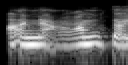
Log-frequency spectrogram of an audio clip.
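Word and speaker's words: أنعمت: This is a Hamzatul Qat. And here you are pronouncing it. Even if it's in the middle, you are pronouncing it, right? An'amta, you're always going to pronounce this Hamzatul Qat.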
